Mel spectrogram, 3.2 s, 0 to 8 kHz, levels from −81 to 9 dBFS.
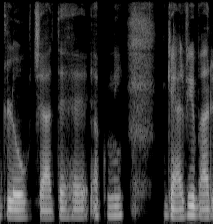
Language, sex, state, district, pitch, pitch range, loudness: Hindi, male, Maharashtra, Nagpur, 105 Hz, 100-120 Hz, -24 LUFS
